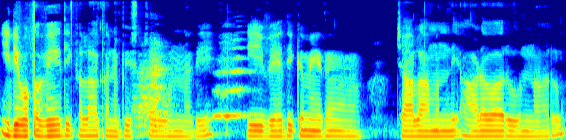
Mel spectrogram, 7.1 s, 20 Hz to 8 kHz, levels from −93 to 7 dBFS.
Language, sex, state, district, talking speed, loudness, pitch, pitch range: Telugu, male, Andhra Pradesh, Sri Satya Sai, 100 wpm, -19 LUFS, 115 Hz, 110-120 Hz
